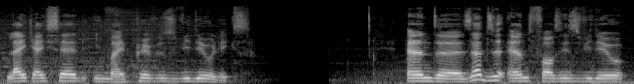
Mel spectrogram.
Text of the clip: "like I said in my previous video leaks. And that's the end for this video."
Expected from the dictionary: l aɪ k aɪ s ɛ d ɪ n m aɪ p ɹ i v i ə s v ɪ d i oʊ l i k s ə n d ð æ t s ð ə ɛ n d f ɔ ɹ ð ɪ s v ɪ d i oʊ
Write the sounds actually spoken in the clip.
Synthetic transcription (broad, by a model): l aɪ k aɪ s ɛ d ɪ n m aɪ p ɹ i v i ə s v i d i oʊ l i k s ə n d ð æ t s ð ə ɛ n d f ɔ ɹ ð ɪ s v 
